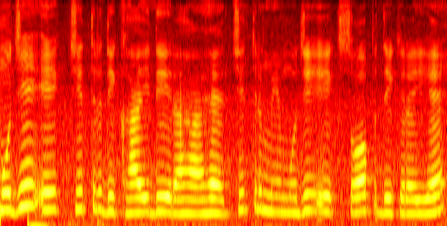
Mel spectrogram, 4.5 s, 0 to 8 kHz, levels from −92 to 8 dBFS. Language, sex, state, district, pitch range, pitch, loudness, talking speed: Hindi, male, Madhya Pradesh, Katni, 195-230 Hz, 205 Hz, -16 LUFS, 200 wpm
